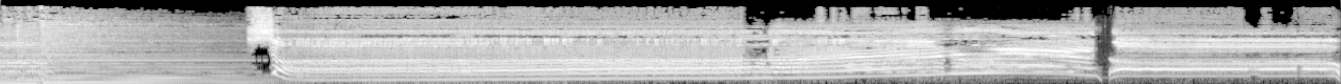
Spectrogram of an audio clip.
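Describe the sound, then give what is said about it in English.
A man screams a name loudly, holding one long drawn-out yell for about ten seconds, his pitch swelling upward near the end before breaking off abruptly. “Screaming my own fake name.”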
